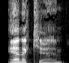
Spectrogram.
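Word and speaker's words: Aenikkaeng: it it's it's a-e-n-i-k-k-a-e-n-g-s so I think it's pronounced roughly the same way as the Spanish word Heineken is but it's a Korean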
